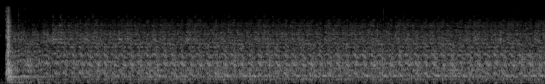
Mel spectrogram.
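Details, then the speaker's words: Ford F-150 sitting about ten years with at least 10-year-old gas, carb cleaner sprayed in, throttle held open; one sharp catch then only a thin, steady churn that does not take off, a small fire occurred: cranking with brief firing. "the gas in here is probably at least 10 years old Jim yeah all right give her another open up the throttle okay yeah we had a little fire give her another shot"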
